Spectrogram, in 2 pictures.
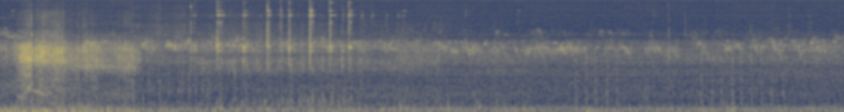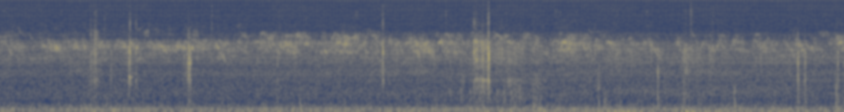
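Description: Wind rumbling on the microphone outdoors, with scattered light crunching of footsteps on snow-covered grass.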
